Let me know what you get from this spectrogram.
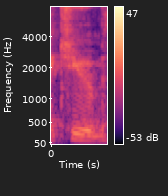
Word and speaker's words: Qube: That does not say cube. That says Q-U-B-E. So Q-U-B-E. – How do you pronounce that? – Q-U-B-E. – Cube.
